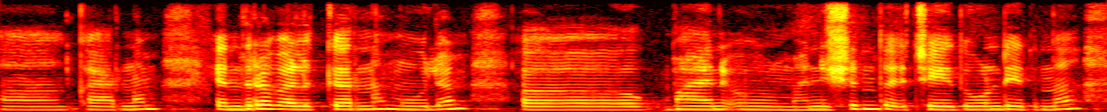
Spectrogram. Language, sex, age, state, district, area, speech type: Malayalam, female, 18-30, Kerala, Idukki, rural, spontaneous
